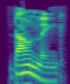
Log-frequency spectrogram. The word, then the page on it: downlink: english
